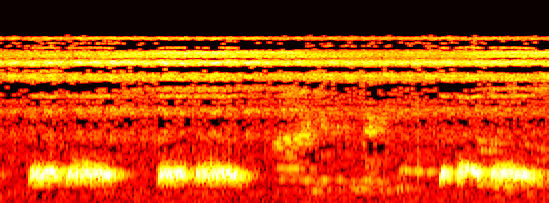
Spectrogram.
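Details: Spotted dove repeating low, purring two-part coos. Two phrases come close together, then a gap with faint chirps and clicks, then a third phrase. A steady high-pitched electrical tone is present throughout.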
